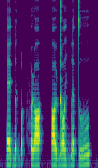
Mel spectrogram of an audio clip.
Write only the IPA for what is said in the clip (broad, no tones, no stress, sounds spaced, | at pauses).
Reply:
ɛ ɡ͡b ɜ ɡ͡b ɪ q f ɹ ɒ | ɒ u̯ ɖ ɔ i̯ ɡ͡b ɜ t̪ u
